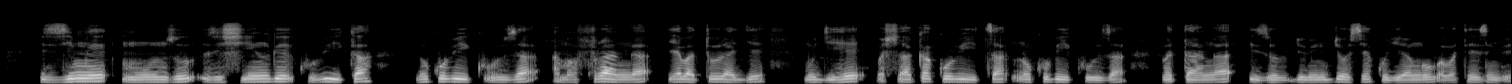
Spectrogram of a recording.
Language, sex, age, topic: Kinyarwanda, male, 18-24, finance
